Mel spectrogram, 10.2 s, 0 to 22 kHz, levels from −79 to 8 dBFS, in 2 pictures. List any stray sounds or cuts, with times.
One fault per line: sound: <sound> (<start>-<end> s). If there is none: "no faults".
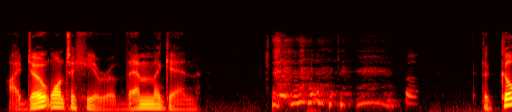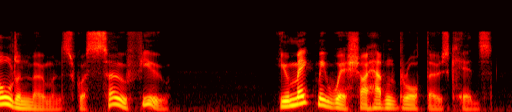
sound: laugh (2.6-4.2 s)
